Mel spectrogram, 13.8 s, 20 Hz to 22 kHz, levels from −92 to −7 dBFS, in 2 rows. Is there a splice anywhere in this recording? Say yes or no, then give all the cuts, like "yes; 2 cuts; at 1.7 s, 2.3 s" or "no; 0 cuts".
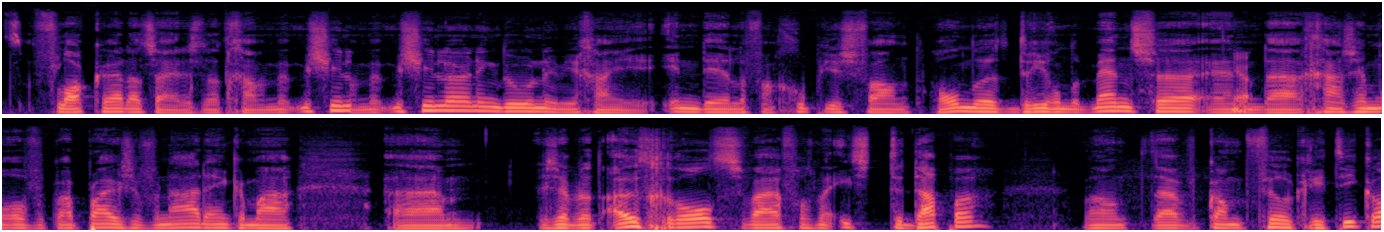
yes; 2 cuts; at 1.7 s, 4.6 s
